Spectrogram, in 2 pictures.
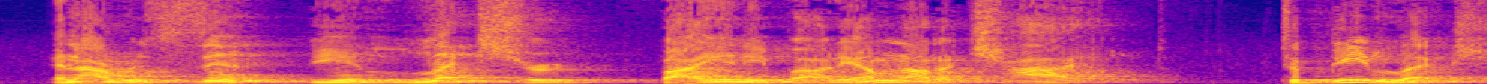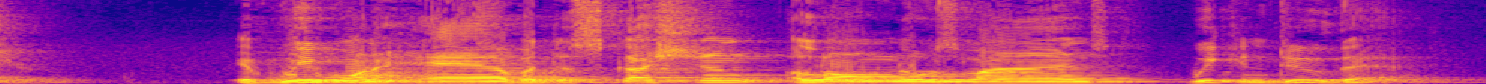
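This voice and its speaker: Audible room echo surrounds a man with an American accent whose fairly high voice moves at a moderate pace with lively intonation. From US South. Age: 60s. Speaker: city commissioner. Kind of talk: public meeting debate.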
